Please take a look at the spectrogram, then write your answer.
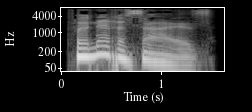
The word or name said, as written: phoneticize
